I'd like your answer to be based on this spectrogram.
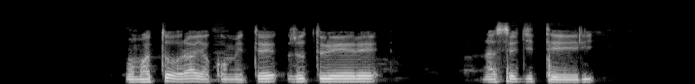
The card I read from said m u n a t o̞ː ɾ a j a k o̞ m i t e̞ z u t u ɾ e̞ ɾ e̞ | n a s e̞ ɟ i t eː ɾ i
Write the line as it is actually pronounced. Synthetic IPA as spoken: m u m a t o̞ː ɾ a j a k o̞ m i t e̞ z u t u ɾ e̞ ɾ e̞ | n a s e̞ ɟ i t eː ɾ i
